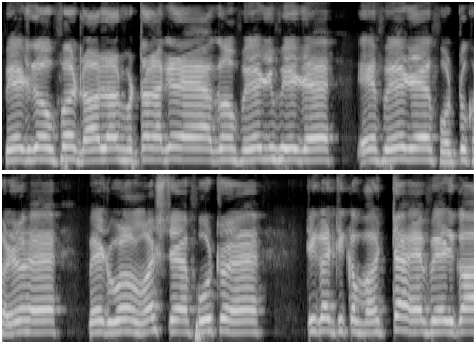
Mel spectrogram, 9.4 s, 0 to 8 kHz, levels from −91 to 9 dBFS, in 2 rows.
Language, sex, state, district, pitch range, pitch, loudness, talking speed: Marwari, male, Rajasthan, Nagaur, 195-205 Hz, 200 Hz, -14 LUFS, 195 wpm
